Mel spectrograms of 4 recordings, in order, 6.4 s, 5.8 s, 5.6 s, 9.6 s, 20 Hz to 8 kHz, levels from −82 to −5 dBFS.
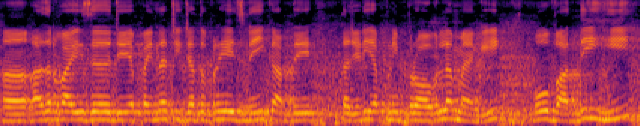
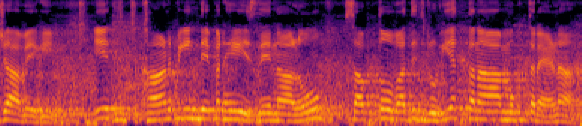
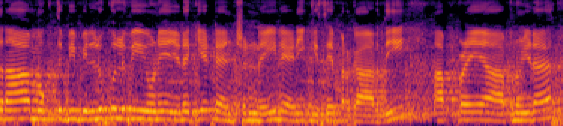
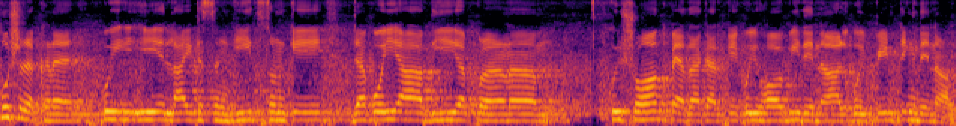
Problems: none marked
